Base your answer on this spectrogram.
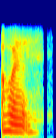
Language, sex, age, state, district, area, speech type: Assamese, female, 45-60, Assam, Dibrugarh, rural, conversation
